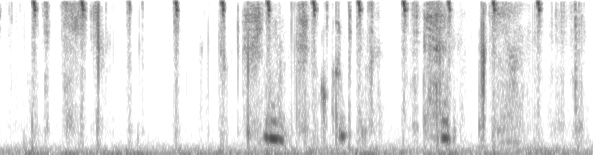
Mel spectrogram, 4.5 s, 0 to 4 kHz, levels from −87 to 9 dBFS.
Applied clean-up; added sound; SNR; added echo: neural diffusion model UNIVERSE++.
